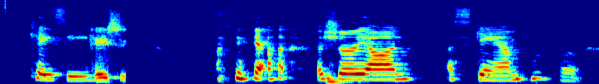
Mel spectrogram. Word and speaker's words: Case Easy: brand of cases called case easy pronounced casey yeah a shurion a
